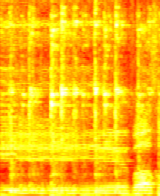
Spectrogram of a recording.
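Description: Hadroh group singing Arabic devotional verse to the beat of hand frame drums. A singer holds one long note over steady drum strokes, and a new sung line with a wavering pitch begins near the end.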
